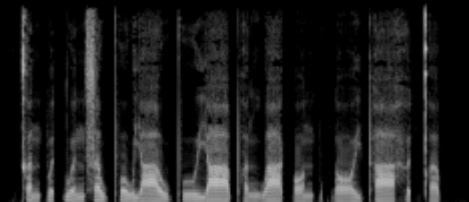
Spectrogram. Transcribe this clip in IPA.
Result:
kʰ ɐ˨˩ n p ɵ˨˥ t̚ w ɵ˨˧ n s ɐ˧ w pʰ o˧ w j aː˨˥ w pʰ uː˧ j aː˧ pʰ ɐ˨ ŋ w aː˧ k̚ ɔː˨ n p ʊ˧ k̚ l ɔː˨˧ j pʰ aː˧ h ɵ˥ t̚ pʰ ɐ˧ p̚

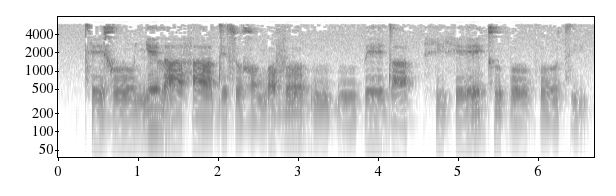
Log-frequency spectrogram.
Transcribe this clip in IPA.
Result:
tʰ e˨ ɣ oː˨ ɲ e˦ l aː˨ h aː˨ d ɪ˨ s o˨ ɣ ɔ˨ ŋ ɔ˦ v oː˦ ɓ uː˨ ɓ uː˨ p eː˦ d a˦ | h i˨ h eː˨˦ kʰ u˦ p oː˨ pʰ oː˨ t͡s i˨

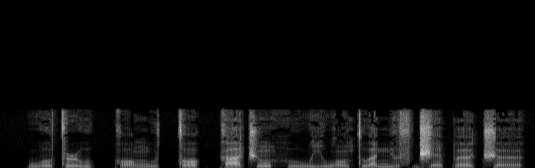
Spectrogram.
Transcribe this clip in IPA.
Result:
w o˧˩ t ɹ u˧˥˧ kː ɔ˩ m u˩ tː ɔ˧˥˧ kː a˧˥˧ t͡ʃ ũ˧˥˧ h u˩ w i˧˥˧ w ɔ̃˧˩ tʷ a˧˥˧ mʲ o˧˩ s d͡ʒ ɛ˩ p œ˧˥˧ t͡ʃ œ˧˩

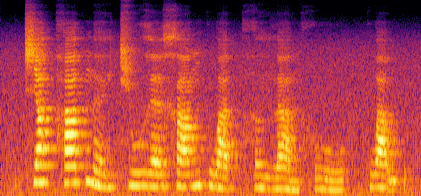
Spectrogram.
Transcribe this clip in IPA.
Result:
t͡ɕ a˦˥ t̚ h a˦˥ t̚ n ɛ̤˨˩ j t͡ɕ u˧ ɣ ɛ˨˦ x a˨˦ ŋ k w a˨˩ t̚ h ə̤˨˩ j l a˧˩ n h u˧˩˨ | k w a̰˧˨ w ʔ

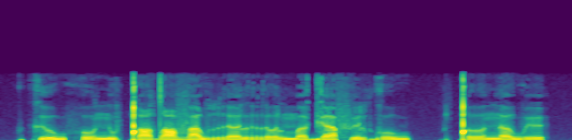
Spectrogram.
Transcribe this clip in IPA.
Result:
kʲ o˨˦ w h o˧˩˧ n u˨˦ ǃ ɤ˧˩˧ dˤ ɤ˨˦ v a˨˦ w r ɜ˨˦ l r ɤ˨˦ l m ɐ˧˩˧ ɡʲ a˨˦ f ʏ˨˦ l ɡ o˨˦ w | ǃ ɤ˨˦ n ɐ˧˩˧ w ʏ˨˦

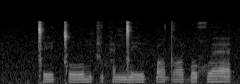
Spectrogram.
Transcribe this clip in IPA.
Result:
ǀ eː ǀ oː m t͡ɕ u h æ ŋ͡ǀ eː u̯ k͡p æ dˤ iː ɡ͡b ɒ χʷ æ

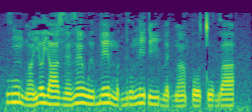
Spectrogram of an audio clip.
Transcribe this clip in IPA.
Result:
ɣ ũ˦ b ã˨ j ə˦ j aː˧ z ɛ̃˨ z ɛ̃˦ w ɨ˧ b eː˦ m ə˨ ɡ͡b u˧ n i˦ ɗ iː˧ b ɛ˨ ɡ͡b ã˨ p oː˨ t u˧ ɡʷ aː˦

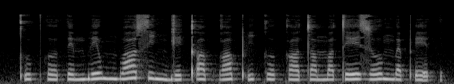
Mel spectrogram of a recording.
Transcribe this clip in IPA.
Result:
kʼ u pʰ o θ e m b e w m b ɒ s i ŋ ɡ e kʼ ɒ b ɡ ɒ pʼ i k o k ɒ t ɒ m ɒ t e z o ŋʷ æ pʼ e θ

